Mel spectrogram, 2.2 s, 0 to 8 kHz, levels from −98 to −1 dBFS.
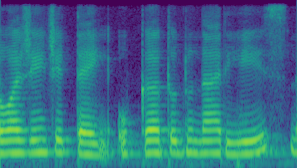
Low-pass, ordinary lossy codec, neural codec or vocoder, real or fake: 7.2 kHz; none; none; real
